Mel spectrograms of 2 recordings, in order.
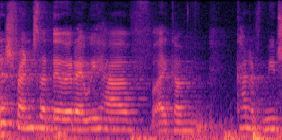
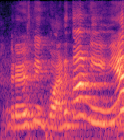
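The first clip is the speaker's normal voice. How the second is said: mock Andalusian lilt, higher through a laugh; Andalusian accent; 7 semitones higher, 7 dB louder than usual. Retelling a row over a room, playful Andalusian accent. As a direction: imitate an Andalusian, lifting the last word high and loud. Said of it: "Eso suena muy andaluz".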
